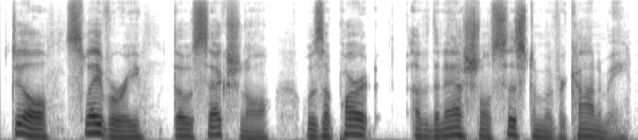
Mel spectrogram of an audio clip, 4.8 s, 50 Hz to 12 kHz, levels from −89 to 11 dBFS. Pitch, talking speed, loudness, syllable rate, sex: 120 Hz, 165 wpm, -18 LUFS, 5.7 syllables/s, male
